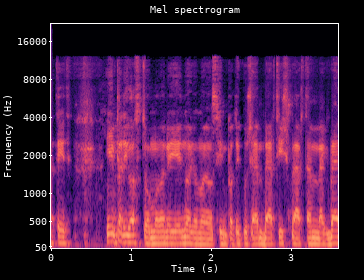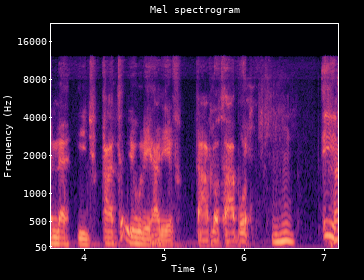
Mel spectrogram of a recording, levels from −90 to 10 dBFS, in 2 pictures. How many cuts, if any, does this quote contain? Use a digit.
1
